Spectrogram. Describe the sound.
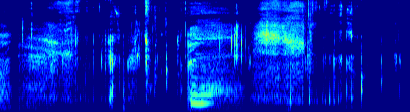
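Soft, wet mouth sounds of someone licking and tasting a person's face, with intermittent smacks and slurps that come in short bursts around faint whispered breath.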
